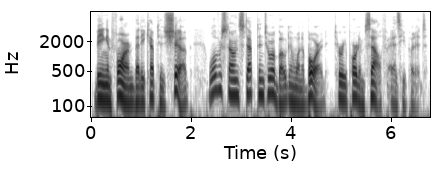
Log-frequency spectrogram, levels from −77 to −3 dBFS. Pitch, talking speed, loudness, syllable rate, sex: 130 Hz, 195 wpm, -18 LUFS, 5.1 syllables/s, male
